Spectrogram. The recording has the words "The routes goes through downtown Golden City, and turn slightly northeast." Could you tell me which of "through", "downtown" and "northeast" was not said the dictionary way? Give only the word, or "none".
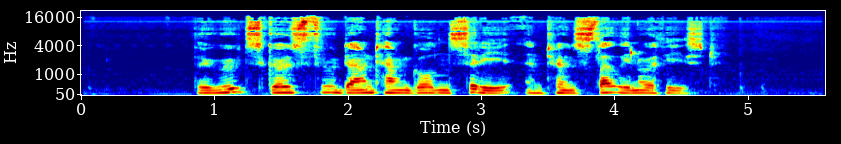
none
